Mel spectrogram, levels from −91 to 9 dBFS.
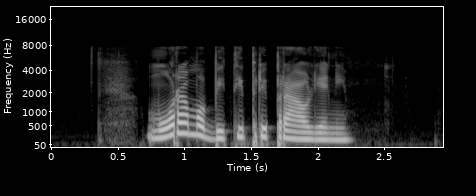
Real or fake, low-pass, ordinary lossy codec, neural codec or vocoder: real; none; none; none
